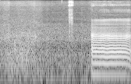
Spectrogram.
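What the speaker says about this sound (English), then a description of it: "it's windy out here" Wind buffets the microphone with low rumbling gusts while riding a Harley-Davidson Night Rod motorcycle, then a steady tonal hum cuts in near the end.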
